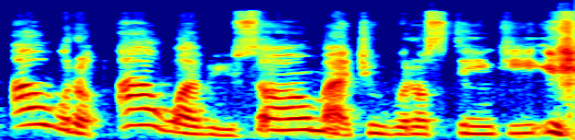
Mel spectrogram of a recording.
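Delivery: put-on dote on him like a toddler; baby talk. Mother cooing to her son, lightly. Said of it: "I've been talking to him like".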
